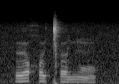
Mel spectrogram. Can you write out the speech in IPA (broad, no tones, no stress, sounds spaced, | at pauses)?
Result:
ø χ ʉ ǀ œ ɲ õ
